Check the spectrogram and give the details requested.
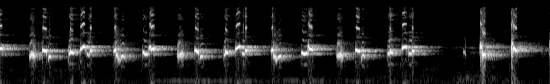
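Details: Trucukan in lively gacor song, played to draw other birds into singing: a steady string of bubbly, slightly falling notes about four per second, then a short break and a few more notes.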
